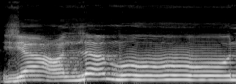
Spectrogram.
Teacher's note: عین ساکن ہے، ملا کر پڑھیں گے دونوں کو، اور عین کو ظاہر کر کے پڑھیں گے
